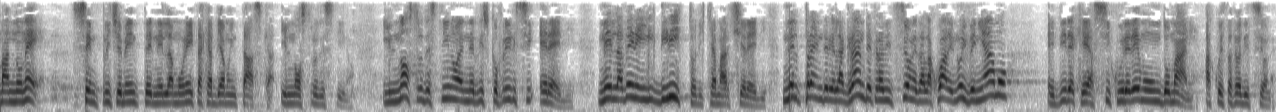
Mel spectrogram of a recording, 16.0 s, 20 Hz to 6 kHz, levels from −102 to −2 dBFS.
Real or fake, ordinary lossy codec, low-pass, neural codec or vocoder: real; none; 5.4 kHz; none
